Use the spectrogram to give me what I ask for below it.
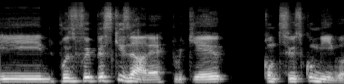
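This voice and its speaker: A man speaks at a moderate pace. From Japan, raised in a Brazilian home. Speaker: journalist and YouTuber. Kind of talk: casual chat.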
